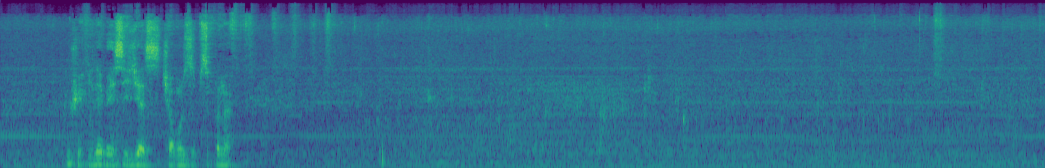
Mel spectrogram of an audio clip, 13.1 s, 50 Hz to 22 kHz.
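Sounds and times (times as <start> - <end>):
aquarium filter pump hum: 0.0 - 13.0
water bubbling and trickling: 4.4 - 13.0.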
